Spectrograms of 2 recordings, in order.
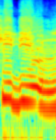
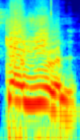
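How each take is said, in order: First: The word begins with an sh sound. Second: The word begins with an sk sound. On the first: This is the British pronunciation. "এটা কিন্তু British" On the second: This is the American pronunciation. "আমেরিকানরা বলে"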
